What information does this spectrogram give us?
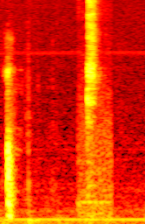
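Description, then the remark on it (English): A small, soft sneeze: a short catch of breath followed by a quick, hissy burst, muffled and fairly quiet, heard alone with no talking. “Bless you.”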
